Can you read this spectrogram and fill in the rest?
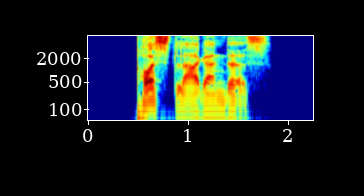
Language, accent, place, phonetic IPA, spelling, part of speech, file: German, Germany, Berlin, [ˈpɔstˌlaːɡɐndəs], postlagerndes, adjective, De-postlagerndes.ogg
- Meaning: strong/mixed nominative/accusative neuter singular of postlagernd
